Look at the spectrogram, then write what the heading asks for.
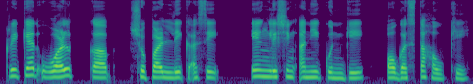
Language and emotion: Manipuri, neutral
